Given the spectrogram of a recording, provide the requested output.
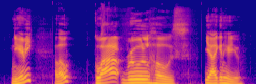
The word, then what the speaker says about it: Guarulhos: I'll ask you to just pronounce the city's name because I'm fucking tired of not knowing. Guarulhos. Guarulhos?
